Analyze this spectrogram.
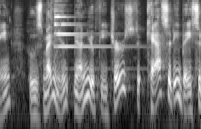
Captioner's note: bell dinging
